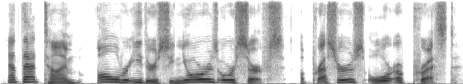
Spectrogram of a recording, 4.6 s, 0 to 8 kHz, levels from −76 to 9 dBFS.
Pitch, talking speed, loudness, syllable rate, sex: 190 Hz, 155 wpm, -17 LUFS, 4.7 syllables/s, male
